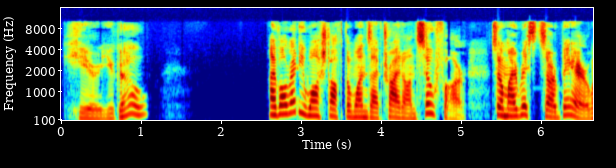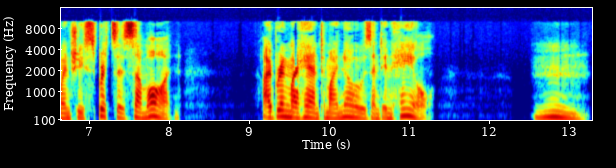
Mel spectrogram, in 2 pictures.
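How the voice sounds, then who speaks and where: Slow, mellow woman narrating a novel. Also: on the low side, expressive, dry recording, clean studio sound. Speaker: audiobook narrator. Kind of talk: first-person audiobook narration.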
